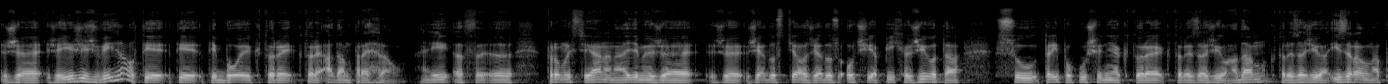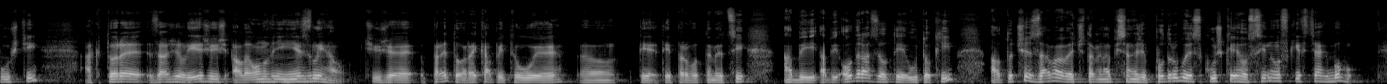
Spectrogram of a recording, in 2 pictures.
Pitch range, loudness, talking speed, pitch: 100-120 Hz, -26 LUFS, 165 wpm, 110 Hz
